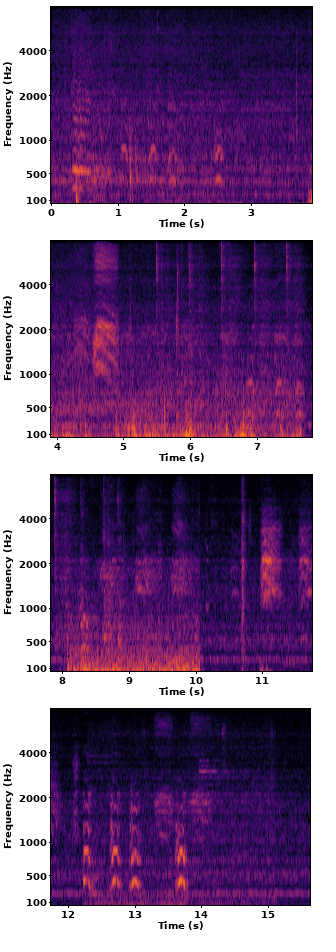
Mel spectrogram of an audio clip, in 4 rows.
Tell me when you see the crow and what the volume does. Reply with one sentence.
The crow can be heard from 3.9 to 15.2 s, getting quieter.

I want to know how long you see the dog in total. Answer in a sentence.
You can hear the dog for 5 seconds altogether.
